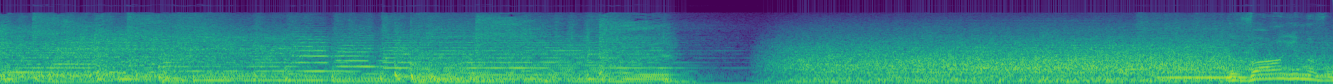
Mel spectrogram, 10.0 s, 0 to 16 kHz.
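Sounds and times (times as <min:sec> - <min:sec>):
waterfall roaring: 0:05.7 - 0:10.0.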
